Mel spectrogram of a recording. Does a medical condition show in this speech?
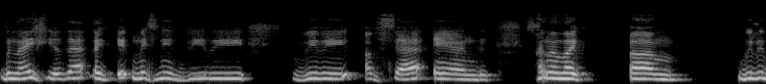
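Yes: Down syndrome; developmental disability from birth, differences in fine and gross motor skills and living independently.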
